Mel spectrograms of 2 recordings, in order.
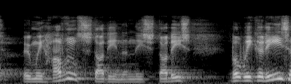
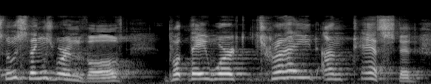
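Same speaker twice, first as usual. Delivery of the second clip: higher-pitched, insistent sermon delivery; emphatic preaching; 7 semitones higher than usual. Real, not acted. Pastor to congregation on suffering in God's service, emphatic preaching. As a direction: drive the point home with weighted words.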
